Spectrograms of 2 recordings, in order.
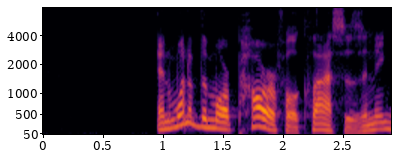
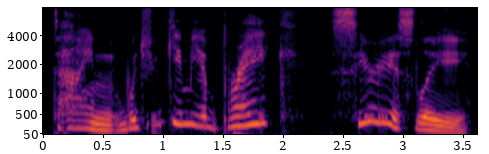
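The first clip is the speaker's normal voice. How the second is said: much higher, softer, whining plea; mortified protest; 7 semitones higher, 5 dB quieter, slower than usual. Acted. Ninya begging Dine to stop teasing, high mortified whine. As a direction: squirm with embarrassment, high and quiet. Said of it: "writhing from the awkwardness of it all".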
